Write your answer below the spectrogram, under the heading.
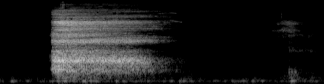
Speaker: then I'm going to do the forceful breath out I'm gonna do it again and I'm gonna do one more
